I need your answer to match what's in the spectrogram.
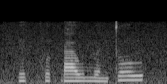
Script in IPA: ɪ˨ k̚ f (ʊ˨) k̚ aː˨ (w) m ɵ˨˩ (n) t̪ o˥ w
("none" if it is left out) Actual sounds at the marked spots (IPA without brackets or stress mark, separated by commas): ʊ˨, w, n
